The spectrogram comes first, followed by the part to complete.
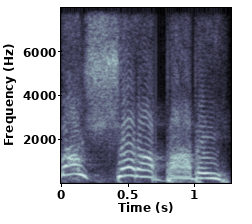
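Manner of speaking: slow, high-pitched, drawn-out yell. Retelling the commentator answering the manager: Vince McMahon yelling. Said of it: "Vince McMahon would be yelling at him".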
